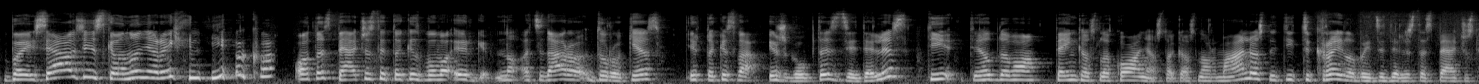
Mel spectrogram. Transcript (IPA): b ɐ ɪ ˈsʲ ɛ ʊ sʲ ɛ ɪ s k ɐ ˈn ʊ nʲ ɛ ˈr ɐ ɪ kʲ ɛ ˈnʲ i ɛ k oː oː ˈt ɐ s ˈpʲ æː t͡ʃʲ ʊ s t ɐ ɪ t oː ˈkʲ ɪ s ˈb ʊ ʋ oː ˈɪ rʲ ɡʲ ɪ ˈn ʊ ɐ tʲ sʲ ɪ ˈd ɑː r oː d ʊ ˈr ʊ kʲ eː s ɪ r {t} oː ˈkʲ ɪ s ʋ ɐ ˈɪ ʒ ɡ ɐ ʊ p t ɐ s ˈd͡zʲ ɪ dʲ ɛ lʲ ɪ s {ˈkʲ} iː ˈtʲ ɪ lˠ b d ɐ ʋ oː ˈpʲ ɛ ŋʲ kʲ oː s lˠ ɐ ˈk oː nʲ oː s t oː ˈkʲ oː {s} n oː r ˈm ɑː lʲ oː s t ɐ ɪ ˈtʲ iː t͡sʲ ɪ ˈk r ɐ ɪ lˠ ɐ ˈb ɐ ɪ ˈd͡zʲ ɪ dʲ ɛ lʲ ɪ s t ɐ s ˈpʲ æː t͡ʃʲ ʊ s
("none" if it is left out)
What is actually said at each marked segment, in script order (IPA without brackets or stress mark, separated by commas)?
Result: t, tʲ, s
